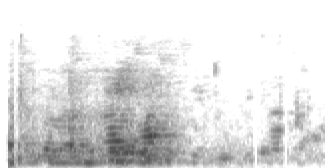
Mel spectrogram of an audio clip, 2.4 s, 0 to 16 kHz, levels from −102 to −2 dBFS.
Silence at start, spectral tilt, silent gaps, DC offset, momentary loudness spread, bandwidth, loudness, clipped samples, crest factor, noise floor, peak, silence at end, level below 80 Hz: 0.05 s; -7.5 dB/octave; none; under 0.1%; 24 LU; 7.2 kHz; -39 LUFS; under 0.1%; 18 dB; -61 dBFS; -22 dBFS; 0.2 s; -80 dBFS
